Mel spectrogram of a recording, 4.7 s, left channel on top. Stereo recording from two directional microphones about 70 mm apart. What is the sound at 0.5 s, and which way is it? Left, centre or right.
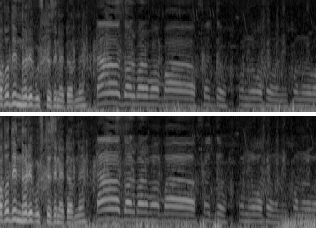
Speech, right.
